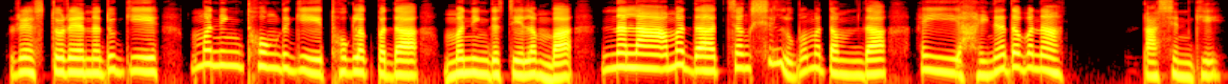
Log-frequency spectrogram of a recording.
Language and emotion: Manipuri, disgusted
